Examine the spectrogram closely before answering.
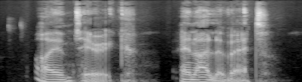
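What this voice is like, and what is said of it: Attempted deep voice, not very deep. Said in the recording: “put on my best deep voice ... If that's your um, best deep voice, you best uh, lift your game, son ... still not very deep”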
